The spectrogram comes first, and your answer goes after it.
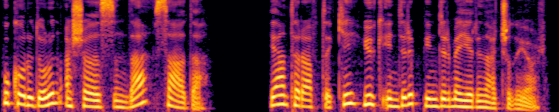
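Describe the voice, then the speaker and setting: A woman reading the lines of a male security guard in an audiobook, talking quickly and eagerly. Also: on the low side, big pitch swings, dark tone, no echo. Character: hurried male security guard in his uniform.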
